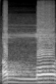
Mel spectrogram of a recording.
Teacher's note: pada setiap lafaz Allah terdapat huruf mad yang harus dibaca panjang 2 harokat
